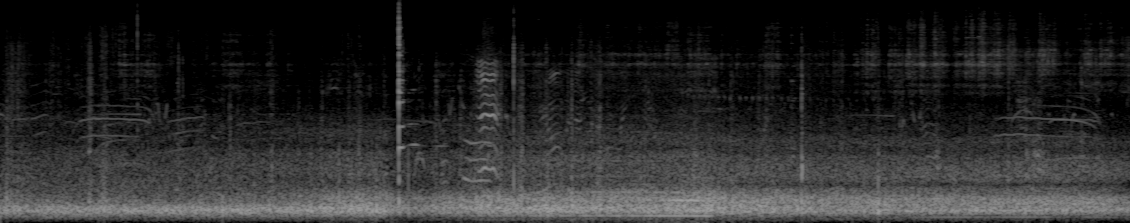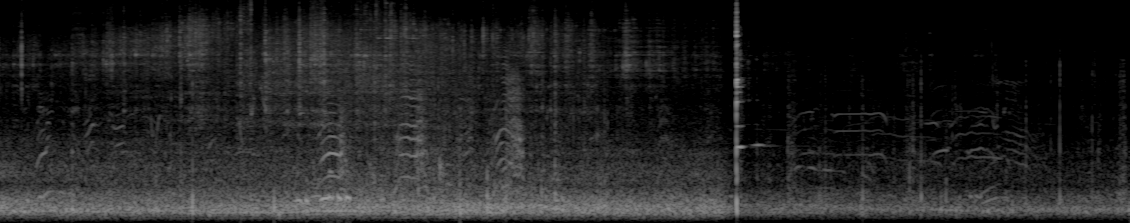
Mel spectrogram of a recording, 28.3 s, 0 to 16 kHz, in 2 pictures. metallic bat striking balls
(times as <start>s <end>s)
5.0s 5.7s, 23.4s 23.9s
